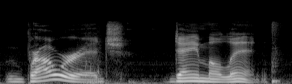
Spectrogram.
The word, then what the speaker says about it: Brouwerij de Molen: So, that's kind of like a nearby stationery for, Brouwerij de Molen is how you pronounce it.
